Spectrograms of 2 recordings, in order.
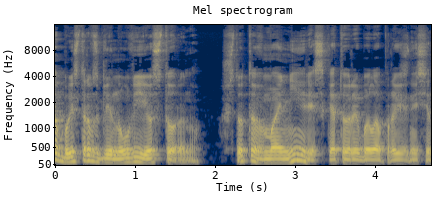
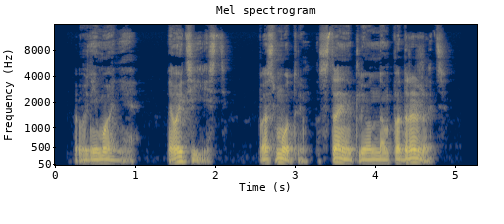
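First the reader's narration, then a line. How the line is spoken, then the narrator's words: Whisper. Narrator (Russian): Лорд сказал шепотом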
